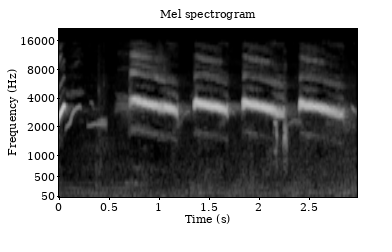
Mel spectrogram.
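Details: Chinese hwamei, an old forest-caught bird whose changing song is meant to spur young birds into singing. After a short warble come four loud, clear, slightly falling whistles, each about half a second long, evenly spaced.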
